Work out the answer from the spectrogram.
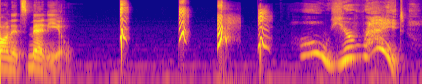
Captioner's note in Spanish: Squeaks chirría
